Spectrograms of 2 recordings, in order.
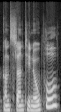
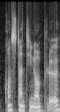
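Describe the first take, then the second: First: The name is pronounced the English way. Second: The name is pronounced the French way. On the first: "I'm certain that's the name in English" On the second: "I don't know why I pronounce it in French"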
